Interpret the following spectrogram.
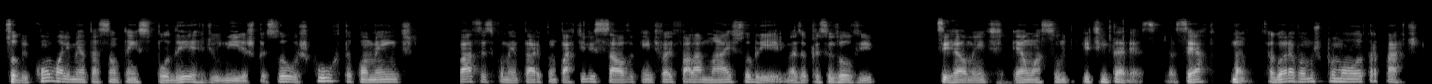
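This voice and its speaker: This middle-aged Brazilian, born in Rio de Janeiro, speaks briskly in a lowish voice while hosting his food and agribusiness channel. Talking informally to camera, he reflects and explains point by point, checking in with the listener through frequent "né?" and "tá?". No room sound is audible.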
